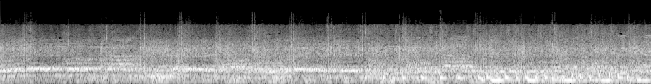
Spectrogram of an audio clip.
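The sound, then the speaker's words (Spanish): A football crowd cheers in a stadium: a dense, continuous roar of many voices that stays loud and steady the whole way, with no break or clear peak. “Este es el sonido de la gente ayer en el Alcoraz.”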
